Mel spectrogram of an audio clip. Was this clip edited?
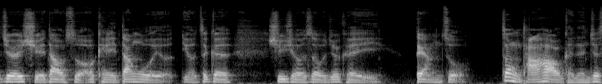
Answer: no; 0 cuts

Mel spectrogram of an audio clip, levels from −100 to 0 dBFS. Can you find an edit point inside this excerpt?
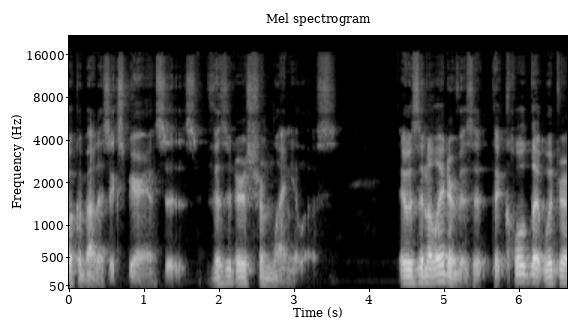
no; 0 cuts

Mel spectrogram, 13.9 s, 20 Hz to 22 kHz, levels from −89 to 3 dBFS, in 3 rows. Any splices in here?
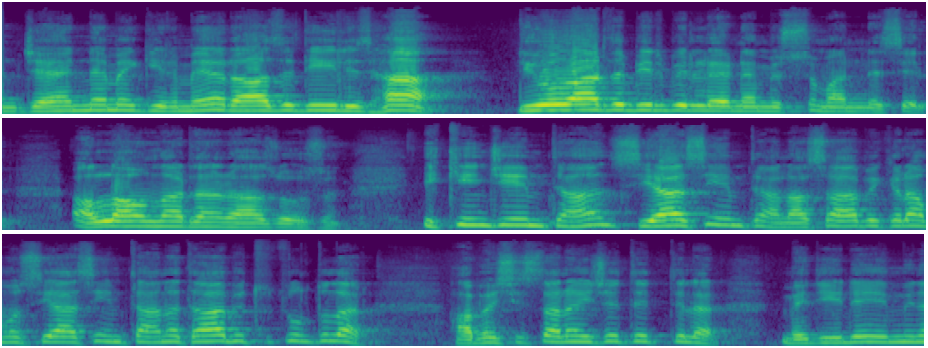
no; 0 cuts

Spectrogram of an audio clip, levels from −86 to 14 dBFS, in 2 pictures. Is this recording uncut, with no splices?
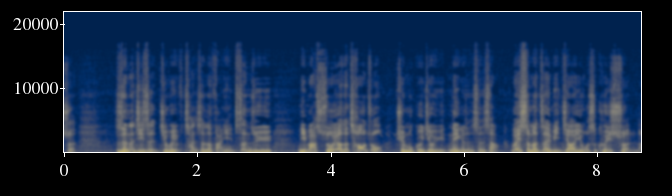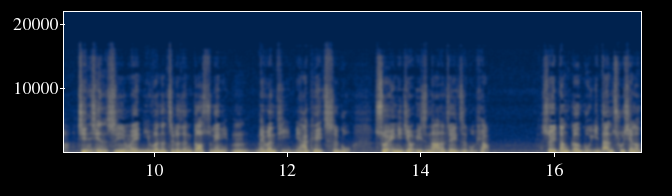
no; 3 cuts; at 2.6 s, 6.6 s, 8.8 s

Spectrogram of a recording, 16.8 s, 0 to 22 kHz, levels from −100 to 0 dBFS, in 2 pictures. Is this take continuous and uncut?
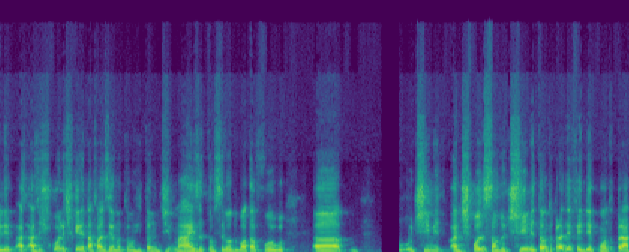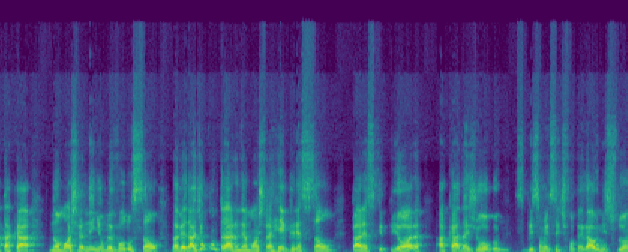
yes; 0 cuts

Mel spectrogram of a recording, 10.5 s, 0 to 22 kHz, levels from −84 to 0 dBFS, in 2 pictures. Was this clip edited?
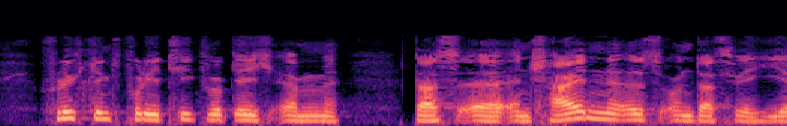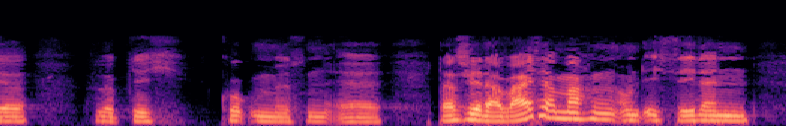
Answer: no; 0 cuts

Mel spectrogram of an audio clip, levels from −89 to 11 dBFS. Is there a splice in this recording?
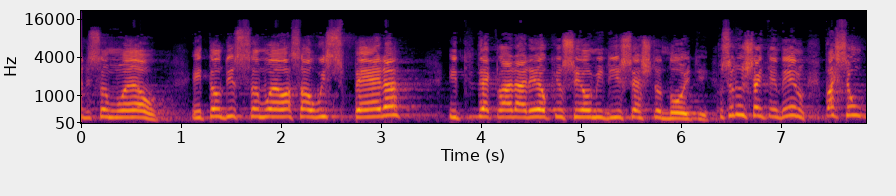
yes; 1 cut; at 6.4 s

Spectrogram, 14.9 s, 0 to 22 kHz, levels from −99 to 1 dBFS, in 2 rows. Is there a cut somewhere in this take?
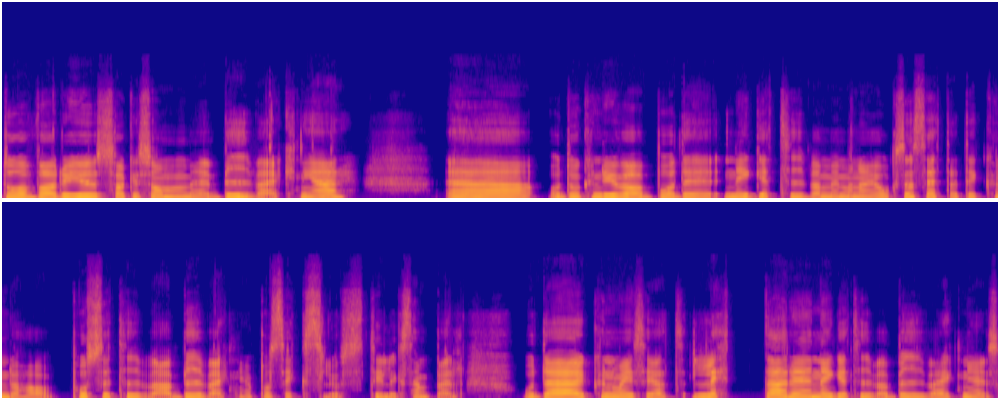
no; 0 cuts

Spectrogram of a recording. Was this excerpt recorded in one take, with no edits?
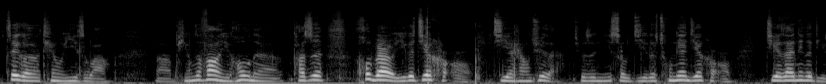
no; 1 cut; at 1.4 s

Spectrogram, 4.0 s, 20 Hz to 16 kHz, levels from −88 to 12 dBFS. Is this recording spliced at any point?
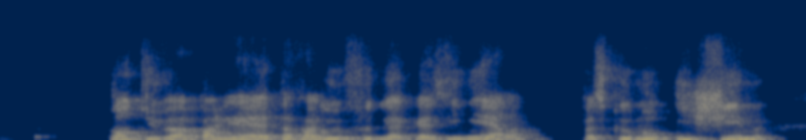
yes; 2 cuts; at 1.6 s, 2.9 s

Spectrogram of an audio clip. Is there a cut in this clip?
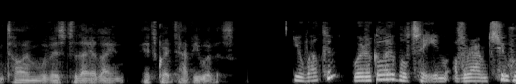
yes; 1 cut; at 3.5 s

